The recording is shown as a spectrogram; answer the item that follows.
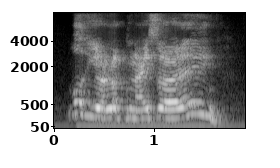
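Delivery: put-on high old man voice. Voicing an old man whom the players are led over to: old man voice. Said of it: "As they lead you over to the old man".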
